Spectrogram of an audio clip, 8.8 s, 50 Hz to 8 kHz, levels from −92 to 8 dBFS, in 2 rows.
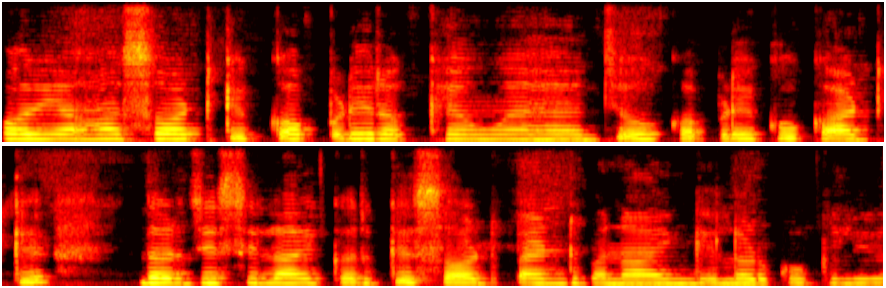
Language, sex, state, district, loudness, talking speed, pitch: Hindi, female, Bihar, Gopalganj, -21 LUFS, 155 wpm, 255 Hz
